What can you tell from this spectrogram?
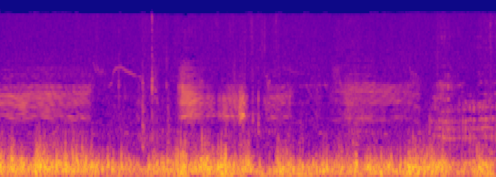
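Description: Newborn Cape buffalo calf bellowing in distress, about four wavering high calls in a row, while spotted hyenas bite at it. A steady low rumble runs underneath.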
